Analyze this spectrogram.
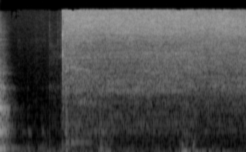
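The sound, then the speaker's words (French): Tap water runs into a cooking pot for pasta, a steady broad hiss of filling water that begins after a brief knock and continues evenly to the end. “on va remplir le faitout avec de l'eau”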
